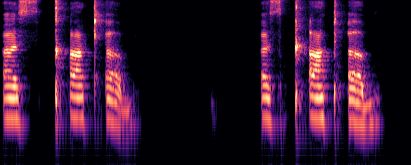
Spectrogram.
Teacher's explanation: the Q is the back of the throat, so you're going to be making that harder sound.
